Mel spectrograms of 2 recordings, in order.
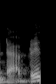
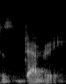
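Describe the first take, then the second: First: "debris" said as "debris" with the s sounded; teacher showing the wrong "debris" with a final s. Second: "debris" said as "debri" with a silent s, softer; teacher giving the right "debris" as debri; correct debris. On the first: "debris" mispronounced with a sounded s. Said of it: "It's not debris". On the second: Correct "debris" as debri, quietly. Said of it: "this is debris". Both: Shown as a demonstration.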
